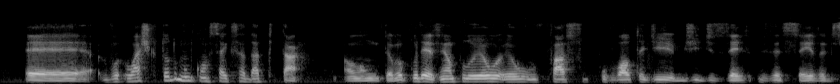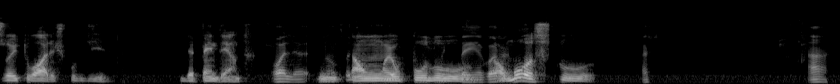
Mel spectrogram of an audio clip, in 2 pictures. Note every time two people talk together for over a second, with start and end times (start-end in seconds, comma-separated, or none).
11.6-13.5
